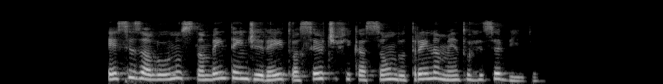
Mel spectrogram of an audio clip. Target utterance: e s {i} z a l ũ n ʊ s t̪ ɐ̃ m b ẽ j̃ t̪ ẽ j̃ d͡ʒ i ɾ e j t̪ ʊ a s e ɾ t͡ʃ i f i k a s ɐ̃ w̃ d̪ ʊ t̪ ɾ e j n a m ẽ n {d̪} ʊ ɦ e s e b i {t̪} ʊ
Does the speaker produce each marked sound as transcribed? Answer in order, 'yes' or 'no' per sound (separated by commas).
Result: no, no, no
